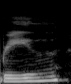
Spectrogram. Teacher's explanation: breathe has the voiced th so i just need to leave my voice on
